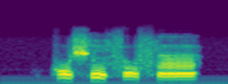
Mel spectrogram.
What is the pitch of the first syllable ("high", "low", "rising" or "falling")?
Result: high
